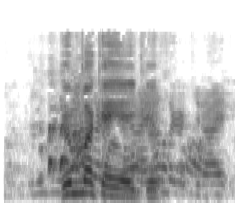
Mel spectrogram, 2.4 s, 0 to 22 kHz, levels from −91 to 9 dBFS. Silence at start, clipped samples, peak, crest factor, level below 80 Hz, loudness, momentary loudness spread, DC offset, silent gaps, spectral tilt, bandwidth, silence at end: 0.35 s; under 0.1%; 0 dBFS; 20 dB; -64 dBFS; -18 LUFS; 16 LU; under 0.1%; none; -3.5 dB/octave; 11.5 kHz; 0.1 s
